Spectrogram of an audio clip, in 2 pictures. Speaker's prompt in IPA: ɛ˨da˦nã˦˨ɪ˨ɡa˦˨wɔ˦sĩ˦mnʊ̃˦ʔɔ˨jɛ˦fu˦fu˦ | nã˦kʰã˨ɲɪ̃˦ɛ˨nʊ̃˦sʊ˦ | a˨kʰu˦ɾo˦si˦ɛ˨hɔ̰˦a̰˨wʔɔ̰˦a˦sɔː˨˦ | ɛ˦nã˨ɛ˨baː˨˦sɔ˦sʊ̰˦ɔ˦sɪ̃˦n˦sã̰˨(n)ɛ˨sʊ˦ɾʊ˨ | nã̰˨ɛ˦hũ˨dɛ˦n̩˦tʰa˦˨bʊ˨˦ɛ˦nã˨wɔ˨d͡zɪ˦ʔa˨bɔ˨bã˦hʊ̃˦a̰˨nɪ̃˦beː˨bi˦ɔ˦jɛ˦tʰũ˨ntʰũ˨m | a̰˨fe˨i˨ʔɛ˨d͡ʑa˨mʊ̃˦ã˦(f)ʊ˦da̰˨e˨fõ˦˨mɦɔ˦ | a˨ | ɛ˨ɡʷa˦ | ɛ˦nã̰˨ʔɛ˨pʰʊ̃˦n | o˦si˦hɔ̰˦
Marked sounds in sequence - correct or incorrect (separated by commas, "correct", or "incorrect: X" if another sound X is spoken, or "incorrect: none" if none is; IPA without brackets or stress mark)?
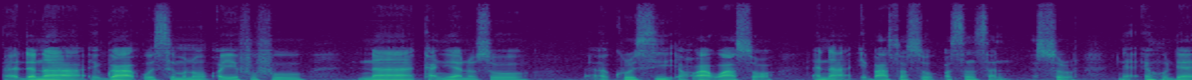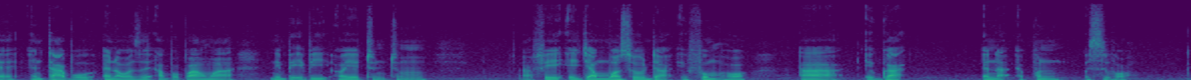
correct, incorrect: s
